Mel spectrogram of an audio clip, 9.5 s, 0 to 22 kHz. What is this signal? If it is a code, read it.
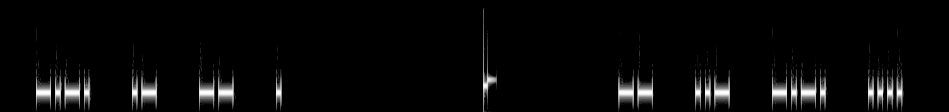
Morse code, heard as a keyed tone, about 25 wpm, spaced as for 14 wpm, 700 Hz. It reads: CAME MUCH
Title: 3x Character Spacing - Top 200 Words - 25wpm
